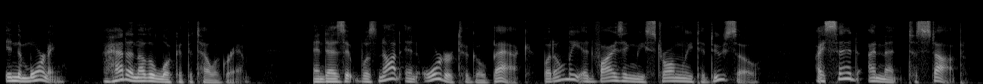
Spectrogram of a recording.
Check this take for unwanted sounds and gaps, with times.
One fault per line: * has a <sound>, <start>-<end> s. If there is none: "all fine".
all fine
